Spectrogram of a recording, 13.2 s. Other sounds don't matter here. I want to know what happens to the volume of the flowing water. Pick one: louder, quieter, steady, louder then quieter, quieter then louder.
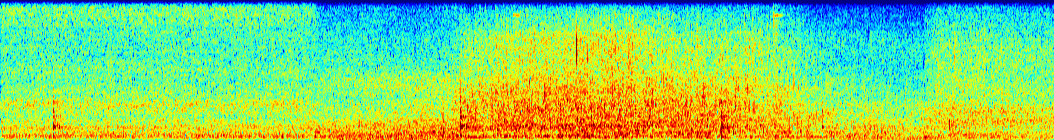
louder then quieter.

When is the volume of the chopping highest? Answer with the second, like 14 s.
9 s.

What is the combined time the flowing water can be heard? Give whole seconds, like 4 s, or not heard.
13 s.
